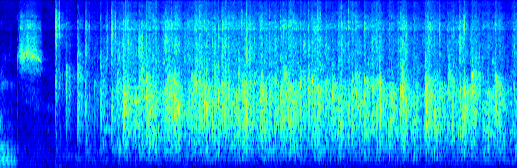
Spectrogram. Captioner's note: audience clapping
